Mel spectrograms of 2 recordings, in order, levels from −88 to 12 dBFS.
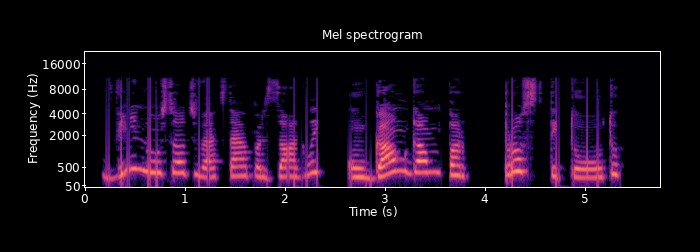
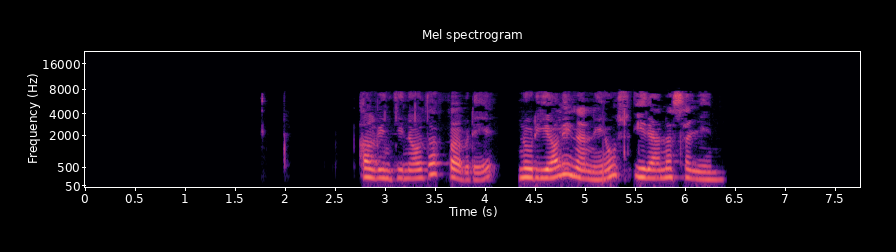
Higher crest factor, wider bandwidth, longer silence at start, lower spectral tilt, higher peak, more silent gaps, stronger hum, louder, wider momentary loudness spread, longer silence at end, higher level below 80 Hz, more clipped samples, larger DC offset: about the same, 20 dB vs 18 dB; first, 11.5 kHz vs 8 kHz; second, 0.15 s vs 2.75 s; about the same, -4.5 dB/octave vs -4 dB/octave; first, 0 dBFS vs -4 dBFS; first, 2.52-2.61 s, 4.00-4.17 s vs 4.21-4.28 s; neither; about the same, -20 LUFS vs -19 LUFS; about the same, 11 LU vs 11 LU; second, 0.4 s vs 1.4 s; first, -56 dBFS vs -64 dBFS; neither; neither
